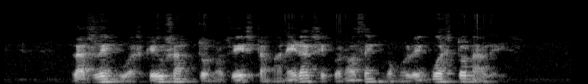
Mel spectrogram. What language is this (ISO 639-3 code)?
spa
